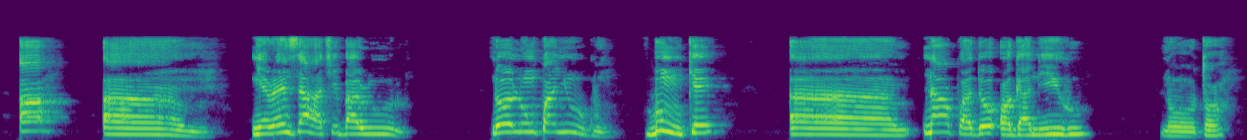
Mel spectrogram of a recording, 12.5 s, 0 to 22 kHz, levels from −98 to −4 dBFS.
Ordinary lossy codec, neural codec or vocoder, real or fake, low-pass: none; none; real; 7.2 kHz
